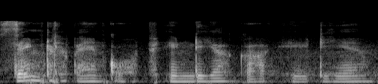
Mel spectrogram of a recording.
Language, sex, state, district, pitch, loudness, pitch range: Hindi, female, Bihar, Vaishali, 140 Hz, -24 LUFS, 130-150 Hz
